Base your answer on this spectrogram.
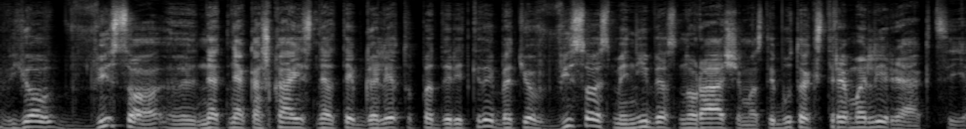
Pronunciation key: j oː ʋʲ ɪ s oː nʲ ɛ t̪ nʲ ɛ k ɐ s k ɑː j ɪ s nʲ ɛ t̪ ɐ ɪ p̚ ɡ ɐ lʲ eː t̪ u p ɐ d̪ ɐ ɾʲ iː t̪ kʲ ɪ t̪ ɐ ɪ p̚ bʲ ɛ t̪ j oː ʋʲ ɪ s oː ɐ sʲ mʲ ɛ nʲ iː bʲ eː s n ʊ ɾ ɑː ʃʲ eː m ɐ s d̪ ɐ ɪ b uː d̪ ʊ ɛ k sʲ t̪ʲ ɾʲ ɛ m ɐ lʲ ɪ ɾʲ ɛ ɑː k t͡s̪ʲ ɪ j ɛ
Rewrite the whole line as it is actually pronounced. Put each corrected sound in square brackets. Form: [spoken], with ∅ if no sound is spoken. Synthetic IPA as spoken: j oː ʋʲ ɪ s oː nʲ ɛ t̪ nʲ ɛ k ɐ [ʃ] k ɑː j ɪ s nʲ ɛ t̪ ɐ ɪ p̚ ɡ ɐ lʲ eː t̪ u p ɐ d̪ ɐ ɾʲ iː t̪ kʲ ɪ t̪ ɐ ɪ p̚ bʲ ɛ t̪ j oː ʋʲ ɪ s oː ɐ sʲ mʲ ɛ nʲ iː bʲ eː s n ʊ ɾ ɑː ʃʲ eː m ɐ s [t̪] ɐ ɪ b uː [t̪] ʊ ɛ k sʲ t̪ʲ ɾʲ ɛ m ɐ lʲ ɪ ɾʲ ɛ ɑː k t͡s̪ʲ ɪ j ɛ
